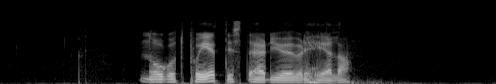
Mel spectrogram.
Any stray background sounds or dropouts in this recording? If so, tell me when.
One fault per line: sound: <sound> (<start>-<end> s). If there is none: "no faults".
no faults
